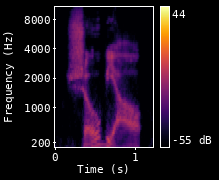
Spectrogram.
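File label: "shou3biao3", Mandarin Chinese; Cours de Chinois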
